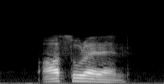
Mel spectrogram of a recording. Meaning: Assyrian dialect of the Akkadian language
- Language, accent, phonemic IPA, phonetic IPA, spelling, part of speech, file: Armenian, Eastern Armenian, /ɑsuɾeˈɾen/, [ɑsuɾeɾén], ասուրերեն, noun, Hy-ասուրերեն.ogg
